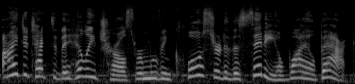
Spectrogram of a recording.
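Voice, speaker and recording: An actress voicing a peppy, dutiful young female scout who talks in an energetic, earnest way. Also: high voice, fast, a little hiss or hum.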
